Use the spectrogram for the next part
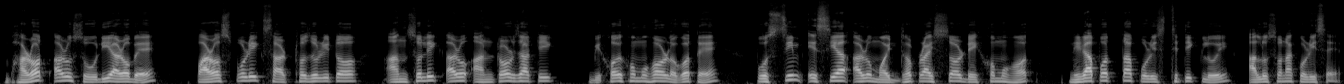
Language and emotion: Assamese, neutral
